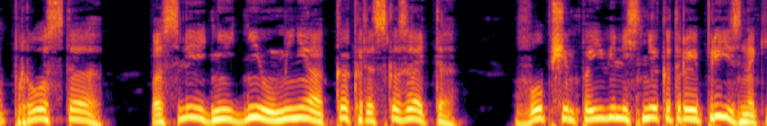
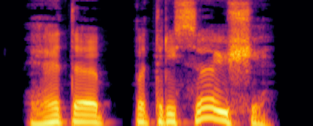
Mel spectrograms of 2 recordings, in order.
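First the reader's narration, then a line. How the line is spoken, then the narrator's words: Finally uttered. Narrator (Russian): наконец вымолвил я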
